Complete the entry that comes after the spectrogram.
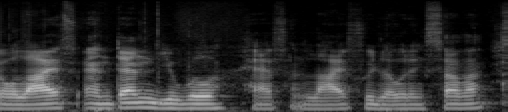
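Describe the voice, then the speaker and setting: In a quiet background, a man with a non-native accent and a fairly low pitch speaks at a fairly quick pace, his tone dark and mellow and his intonation monotone and flat. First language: not English. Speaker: programming tutor. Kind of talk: tutorial. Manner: halting.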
